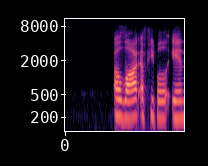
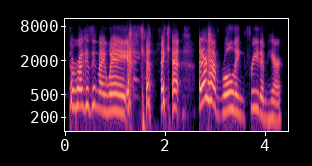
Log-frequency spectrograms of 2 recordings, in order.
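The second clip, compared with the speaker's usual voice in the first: normal talking voice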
